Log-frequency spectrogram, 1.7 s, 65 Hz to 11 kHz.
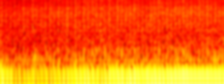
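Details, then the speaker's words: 1987 Porsche 944S 16-valve with a used engine, after fixing a kinked fuel line and a weak fuel pump. Cold, it holds a steady, smooth low idle with no whine or ticking, and the fuel pump is no longer audible. Normal cold idle. "running all right it's cold seems to be pretty good let's shut it off before we get appixiated"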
